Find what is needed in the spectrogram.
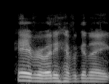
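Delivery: put-on placid, mellowed-out, easy, sedated calm voice. Imagining a sign-off where the meds worked as a sedative: imitating a sedated man. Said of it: "he was just like".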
